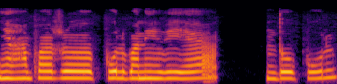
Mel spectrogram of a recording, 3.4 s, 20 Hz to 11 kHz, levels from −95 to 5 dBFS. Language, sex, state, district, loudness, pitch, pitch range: Hindi, female, Chhattisgarh, Raigarh, -15 LUFS, 255 Hz, 255-265 Hz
